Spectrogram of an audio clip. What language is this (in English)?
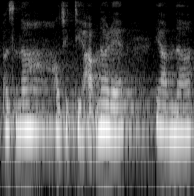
Manipuri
